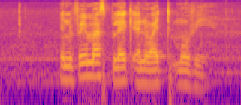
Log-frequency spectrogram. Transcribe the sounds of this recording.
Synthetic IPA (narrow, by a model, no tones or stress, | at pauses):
ĩnfejmasblɛkʰɛ̃ndwajtmuvi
